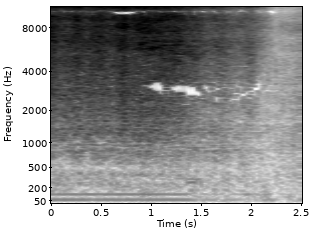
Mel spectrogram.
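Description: A garment steamer hisses steadily on clothing just after dry cleaning, a loud, close broadband rush of steam that continues without pause and fades somewhat toward the end.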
